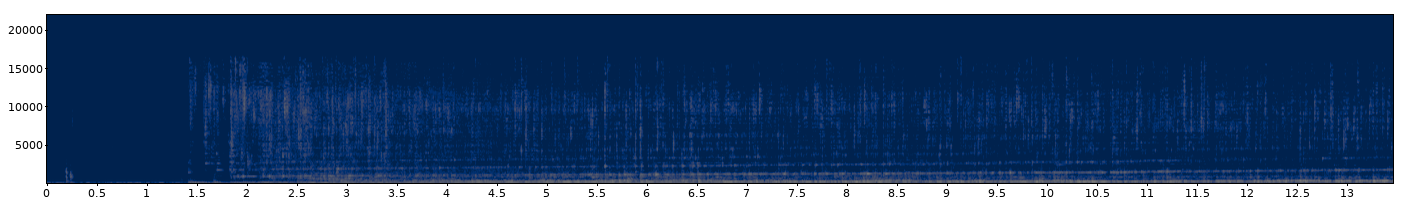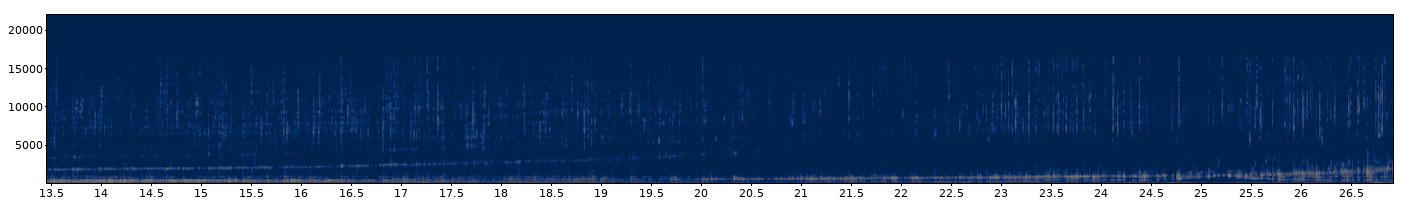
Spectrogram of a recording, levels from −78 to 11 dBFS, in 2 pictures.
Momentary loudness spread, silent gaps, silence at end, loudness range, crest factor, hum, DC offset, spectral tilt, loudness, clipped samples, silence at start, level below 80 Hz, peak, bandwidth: 12 LU; none; 0 s; 10 LU; 22 dB; none; under 0.1%; -4.5 dB/octave; -47 LUFS; under 0.1%; 0 s; -64 dBFS; -26 dBFS; 17 kHz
